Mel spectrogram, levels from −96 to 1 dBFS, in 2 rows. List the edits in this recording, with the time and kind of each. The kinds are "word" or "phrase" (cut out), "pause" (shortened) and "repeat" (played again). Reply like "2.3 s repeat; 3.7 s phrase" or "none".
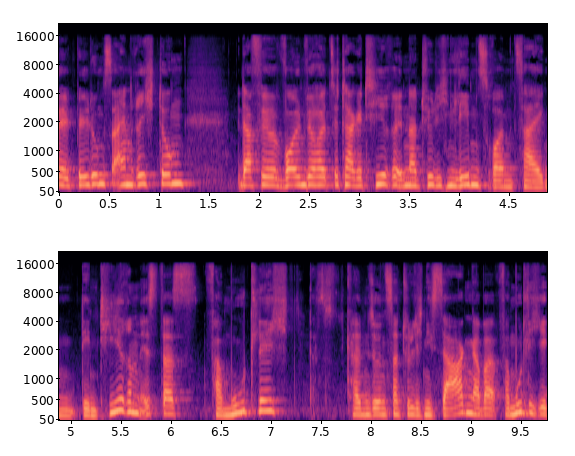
none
